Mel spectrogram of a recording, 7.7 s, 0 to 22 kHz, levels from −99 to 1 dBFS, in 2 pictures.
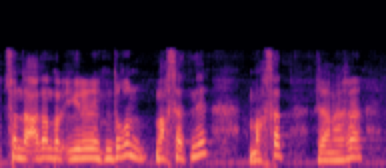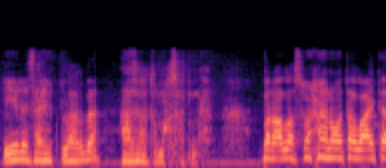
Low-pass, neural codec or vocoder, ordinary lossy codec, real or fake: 7.2 kHz; codec, 44.1 kHz, 7.8 kbps, Pupu-Codec; none; fake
